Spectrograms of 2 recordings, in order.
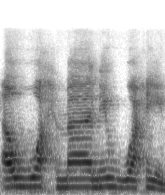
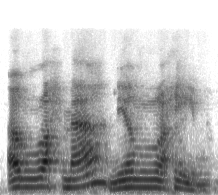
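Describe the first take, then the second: First: The r is too weak and sounds like w. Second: The r is a light tap with slight vibration. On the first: The speaker calls it wrong. "If you put too little force" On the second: The speaker calls it right. "It has to be in the middle"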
